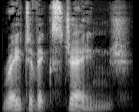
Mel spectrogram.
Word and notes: rate of exchange: British English

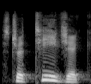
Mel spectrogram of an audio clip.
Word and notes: strategic: American English

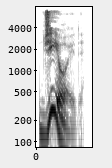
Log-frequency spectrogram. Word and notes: geoid: British English

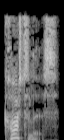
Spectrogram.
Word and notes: costless: British English

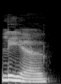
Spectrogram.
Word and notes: leo: British English

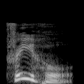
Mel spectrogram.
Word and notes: frijol: British English

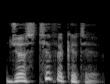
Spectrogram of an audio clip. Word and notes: justificative: British English

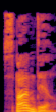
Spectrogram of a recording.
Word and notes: spondyle: British English

